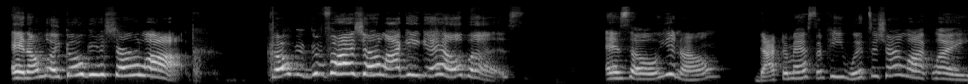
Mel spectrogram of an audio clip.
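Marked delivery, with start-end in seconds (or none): 0.6-5.1 high, tearful, pleading crying voice. Retelling a story, acting out a crying man begging for Sherlock: acting out crying. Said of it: "if I'm just sitting there crying".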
